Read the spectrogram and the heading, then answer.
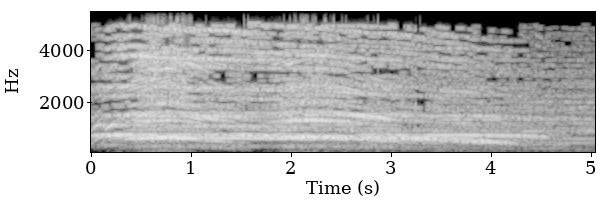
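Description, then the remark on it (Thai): The army of Israel, marching around the city of Jericho, roars a sustained battle cry: many voices shout loudly, the massed shout rising and holding for several seconds before trailing off. “จงโห่ร้องเถิดคนอิสราเอล”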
